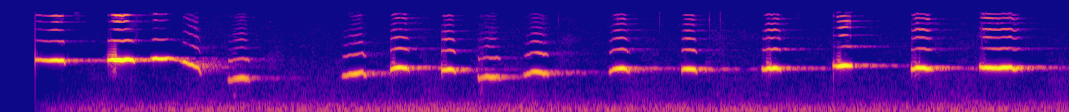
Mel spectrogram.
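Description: A cockatiel whistles a string of clear, slightly wavering notes, about three a second, some gliding up or down, over a low background hum.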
